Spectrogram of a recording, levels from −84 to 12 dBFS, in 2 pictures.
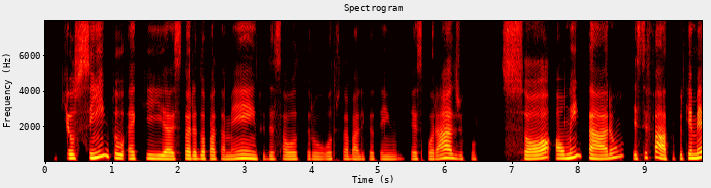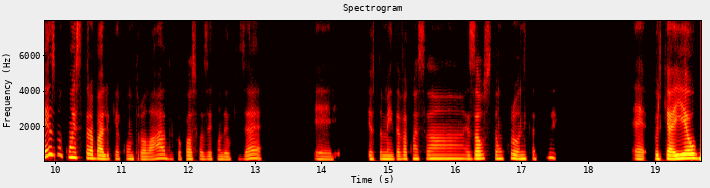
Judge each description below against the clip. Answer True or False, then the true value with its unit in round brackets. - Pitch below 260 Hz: True (185 Hz)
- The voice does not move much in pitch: False (3.3 semitones)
